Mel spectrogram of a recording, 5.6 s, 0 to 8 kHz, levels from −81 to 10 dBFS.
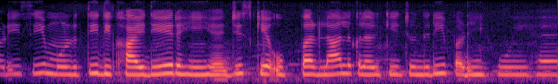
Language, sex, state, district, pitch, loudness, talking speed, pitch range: Hindi, female, Uttar Pradesh, Lucknow, 240 Hz, -18 LUFS, 170 wpm, 235-260 Hz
